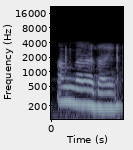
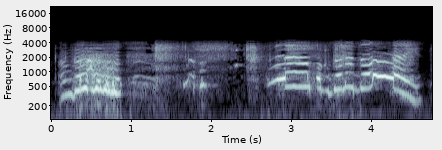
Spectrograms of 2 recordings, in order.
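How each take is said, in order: First: Low, soft afterthought; subdued and low; resigned. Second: High, loud game panic; frantic shout rising into a scream; panicked scream. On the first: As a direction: drop it right down, quietly. Same words after the scream. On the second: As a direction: shriek as if about to die. Panics in game, about to die. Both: Pretend.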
